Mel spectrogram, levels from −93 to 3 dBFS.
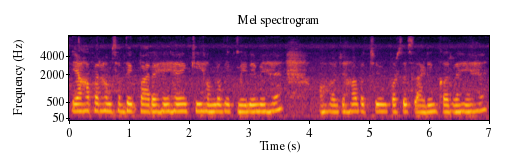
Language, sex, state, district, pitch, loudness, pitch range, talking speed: Hindi, female, Bihar, Vaishali, 210 Hz, -16 LUFS, 205-220 Hz, 205 wpm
